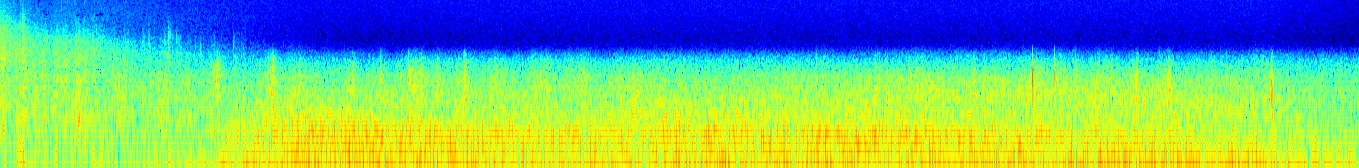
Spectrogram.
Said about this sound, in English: Even in a storm, the deep vibrations of infrasound lurk beneath every clap of thunder.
